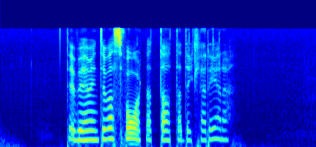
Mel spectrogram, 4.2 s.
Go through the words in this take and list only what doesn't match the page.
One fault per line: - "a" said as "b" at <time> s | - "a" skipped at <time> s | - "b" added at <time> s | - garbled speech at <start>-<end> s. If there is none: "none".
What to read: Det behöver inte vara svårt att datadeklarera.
none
